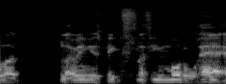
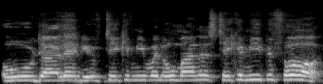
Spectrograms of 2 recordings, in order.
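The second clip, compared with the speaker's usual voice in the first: raised, loud theatrical swoon; mock lover; 8 semitones higher, 12 dB louder than usual. Lover to darling in a joke, loud hammed-up swooning. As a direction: overplay a gushing lover.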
